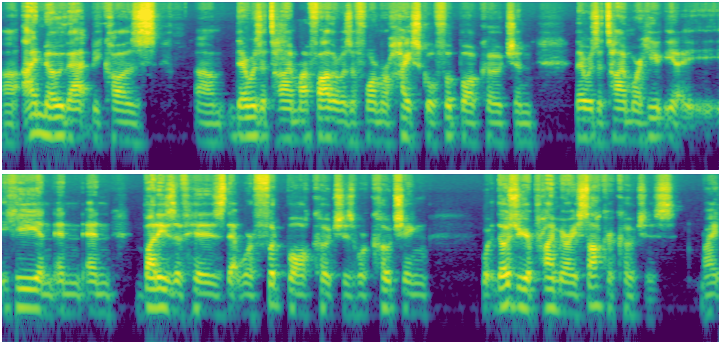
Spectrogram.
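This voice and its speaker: Fairly low male voice, an unremarkable speaking voice, with fairly even intonation at a moderate pace. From South Texas, San Antonio area. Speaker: college soccer coach. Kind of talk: casual interview. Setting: video call.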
